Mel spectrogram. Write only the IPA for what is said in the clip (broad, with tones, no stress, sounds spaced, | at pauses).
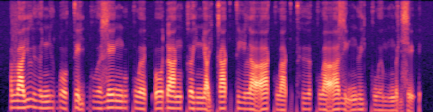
v a˨˦ j l ɨ̤˨˩ ə̯ ɲ ɨ̤˨˩ ɓ o˧˩ t̪ ḛ˧˨ j ɓ ṳ˨˩ ə̯ z e˧ ŋ u˨˦ k w əː˨˩ t̚ ʔ o˧ ɗ a˧ ŋ k ə˧ j ɲ a̰˧˨ j k a˦˥ k̚ t̪ i˧ l a̰ː˧˥ k w a˨˩ k̚ t̪ʰ ɨ˧ ə̯ k w a̰ː˧˥ z ḭ˧˨ ŋ ɨ˧ j k w ə̤˨˩ m ŋ ə̰˧˨ j z ḛ˧˨ ʔ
